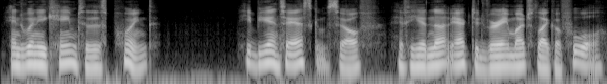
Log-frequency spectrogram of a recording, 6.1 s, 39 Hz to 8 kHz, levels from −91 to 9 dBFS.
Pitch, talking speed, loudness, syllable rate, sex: 125 Hz, 215 wpm, -17 LUFS, 5.2 syllables/s, male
